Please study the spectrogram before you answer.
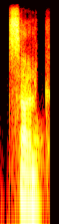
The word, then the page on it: sulk: Indian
